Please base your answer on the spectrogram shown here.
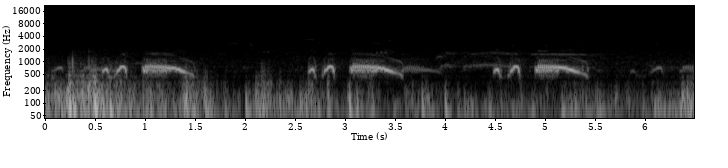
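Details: Spotted dove cooing at a ground decoy site after a storm: paired short notes leading into a long, falling coo, three phrases separated by short gaps, steady low rumble underneath.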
